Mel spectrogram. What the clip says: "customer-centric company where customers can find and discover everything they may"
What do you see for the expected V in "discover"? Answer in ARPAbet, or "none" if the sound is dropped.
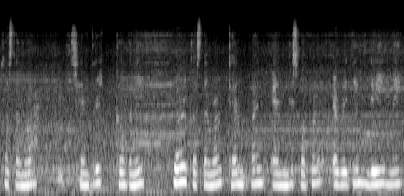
F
